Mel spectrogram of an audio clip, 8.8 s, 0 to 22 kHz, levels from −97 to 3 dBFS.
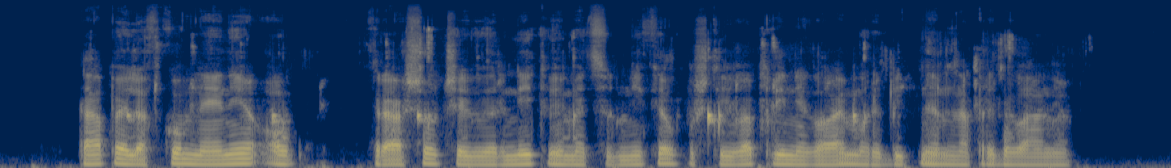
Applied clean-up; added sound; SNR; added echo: neural mask model Resemble Enhance denoiser.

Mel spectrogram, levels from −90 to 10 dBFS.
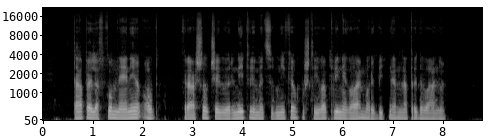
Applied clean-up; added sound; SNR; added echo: neural mask model DeepFilterNet 3.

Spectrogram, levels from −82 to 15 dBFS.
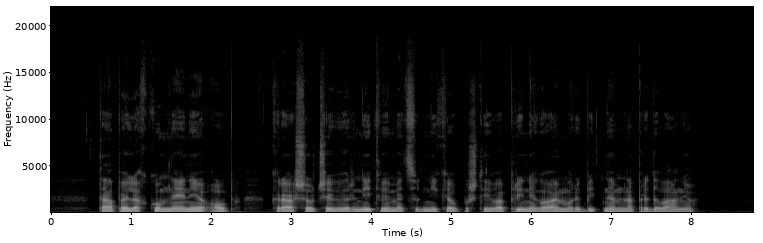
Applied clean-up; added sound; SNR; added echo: none; none; none; none.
